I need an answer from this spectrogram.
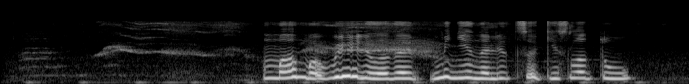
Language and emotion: Russian, sad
